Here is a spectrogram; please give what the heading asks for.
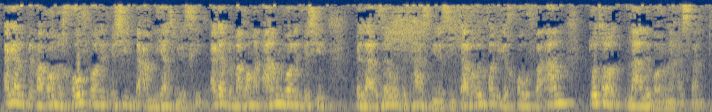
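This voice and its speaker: A man with a mellow, dark voice gives a lecture on classical poetry, chanting verses slowly and then explaining them. He sounds distant from the mic in a roomy space, and the recording is dull and muffled with faint background noise. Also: medium pitch, animated, creaky. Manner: addresses listeners as friends.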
